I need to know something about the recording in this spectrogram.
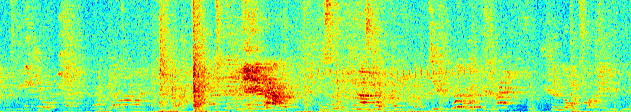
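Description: Children talk and call out in a large room.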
